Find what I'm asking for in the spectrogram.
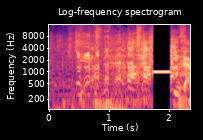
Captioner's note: laughter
